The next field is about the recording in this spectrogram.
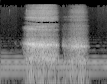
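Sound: yawning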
